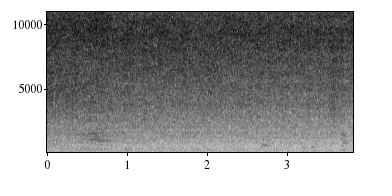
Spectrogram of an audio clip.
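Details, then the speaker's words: 7-year-old car washer pressure machine after repair by a mechanic, test spray: strong steady high-pitched hiss of the water jet, no sputtering or pressure drop-outs; pump holds high pressure like new, normal. "মেচিনৰ শব্দ ওলাই গৈছে মানে pressure বহুত ধুনীয়া আৰু বহুত বেছি প্ৰেছাৰ হয় মেচিনটো মানে শব্দ এটা ওলাই গৈছে প্ৰেছাৰৰ কাৰণে"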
